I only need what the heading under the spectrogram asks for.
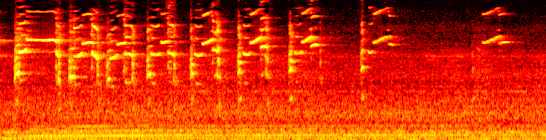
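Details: Ring-billed and Iceland gulls fighting over food in a feeding frenzy. A rapid, loud series of shrill yelping calls, about two or three per second, fades into a few spaced cries, with a low hum behind.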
